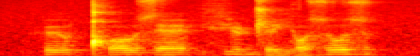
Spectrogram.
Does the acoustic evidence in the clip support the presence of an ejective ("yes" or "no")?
yes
